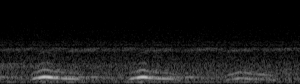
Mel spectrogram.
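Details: Great grey owl pair at the nest, night of 23 April 2019, exchanging contact hoots with a response and possible mating: two strong deep hoots about a second apart, then a softer third, light background hum.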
